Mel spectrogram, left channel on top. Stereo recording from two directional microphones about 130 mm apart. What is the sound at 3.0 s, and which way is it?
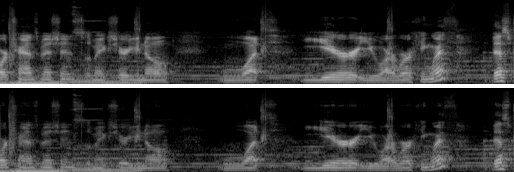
Speech, 20° left (ahead or behind).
